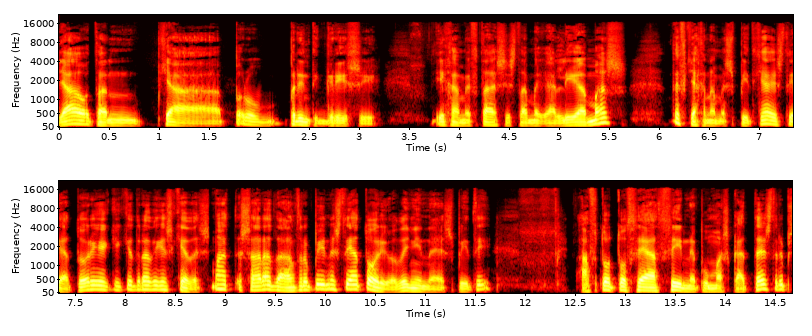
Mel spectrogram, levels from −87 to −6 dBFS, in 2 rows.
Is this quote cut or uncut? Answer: cut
